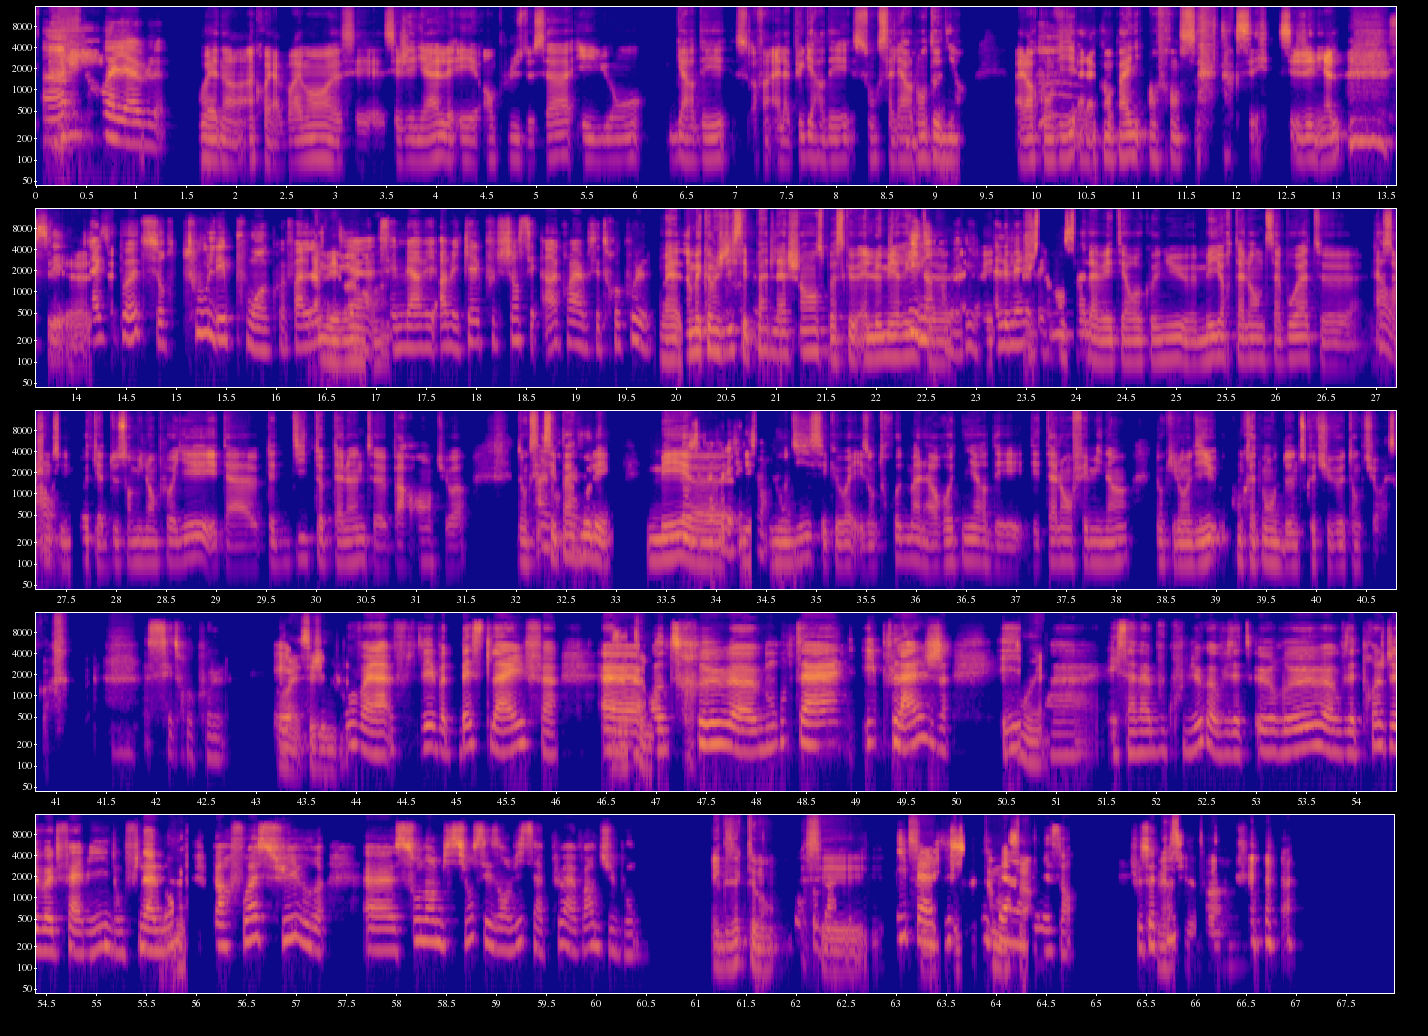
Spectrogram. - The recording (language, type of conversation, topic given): French, podcast, Comment choisir entre la sécurité et l’ambition ?
- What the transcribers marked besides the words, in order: stressed: "Incroyable"; tapping; gasp; chuckle; other noise; put-on voice: "top talent"; chuckle; put-on voice: "best life"; other background noise; unintelligible speech; chuckle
